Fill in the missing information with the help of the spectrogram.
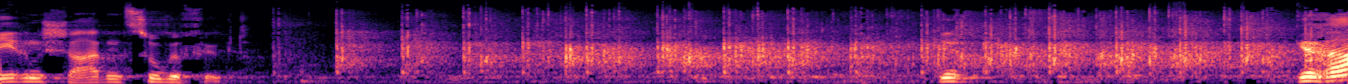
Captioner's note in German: Beifall AfD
